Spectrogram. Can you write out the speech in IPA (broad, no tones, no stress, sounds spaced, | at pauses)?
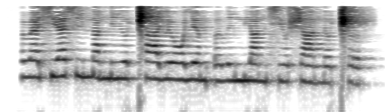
β æ sʲ æ s i n a n i ə̯ ǁ a lʲ ɔ lʲ a m ʔ ə ð i m j a n sʲ ɔ ʃ a n ə ǁ ə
